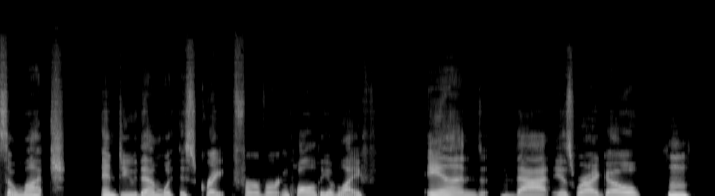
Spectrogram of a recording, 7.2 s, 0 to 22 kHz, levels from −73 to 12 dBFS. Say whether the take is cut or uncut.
uncut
